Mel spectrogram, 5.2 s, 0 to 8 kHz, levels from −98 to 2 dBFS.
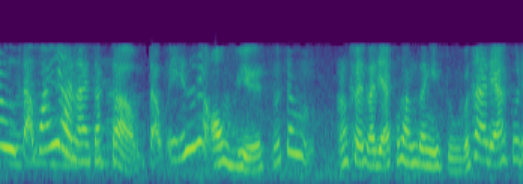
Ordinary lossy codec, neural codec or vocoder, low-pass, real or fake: AAC, 16 kbps; none; 7.2 kHz; real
